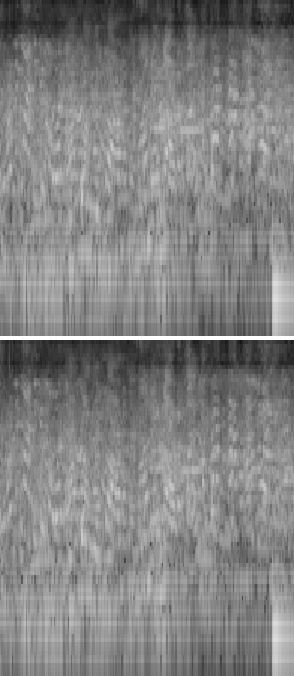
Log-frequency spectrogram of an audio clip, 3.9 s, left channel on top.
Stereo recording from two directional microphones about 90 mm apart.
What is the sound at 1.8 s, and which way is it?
Speech, 20° right (ahead or behind).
